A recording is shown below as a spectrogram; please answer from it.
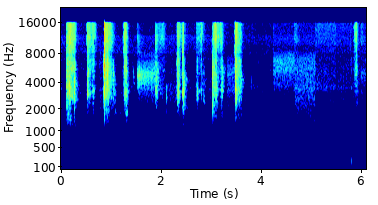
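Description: Oracle cards being shuffled by hand: a faint run of short, crisp card snaps and swishes over the first three and a half seconds, then they stop.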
